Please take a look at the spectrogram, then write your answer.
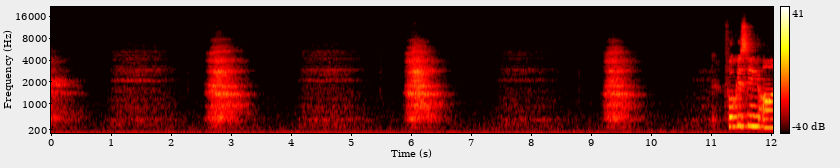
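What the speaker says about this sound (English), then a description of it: "we're breathing in through the nose, out through the mouth." Deep yoga breaths during a vinyasa flow, inhaled through the nose and exhaled through the mouth, come as three strong, evenly spaced airy exhalations over a soft continuous breathy background, with a brighter rustle at the end.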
